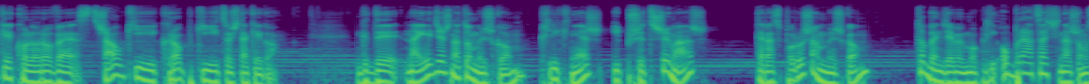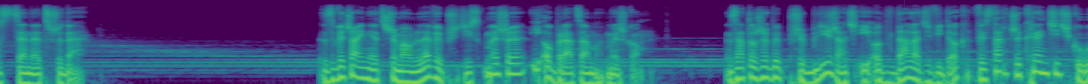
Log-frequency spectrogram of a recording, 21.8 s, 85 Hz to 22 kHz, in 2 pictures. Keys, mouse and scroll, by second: 5.5-18.0 drag.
